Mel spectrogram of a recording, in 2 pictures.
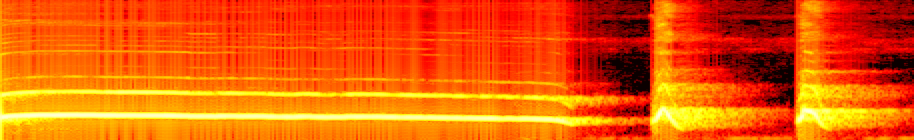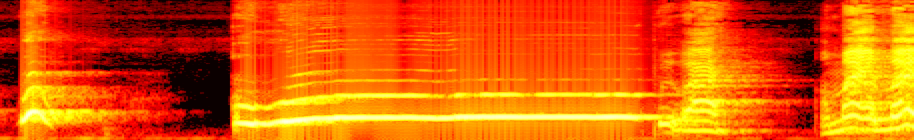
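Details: Thai Bangkaew and Rottweiler howling and barking in response to their owner's voice: one long steady howl that drops at its end, three short sharp yelps, another long level howl, then rougher noisy calls.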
